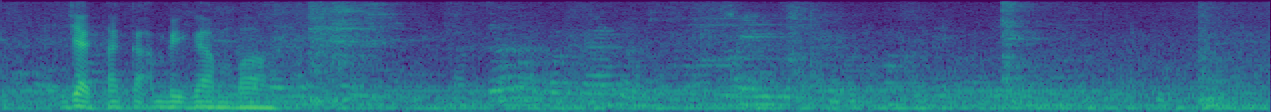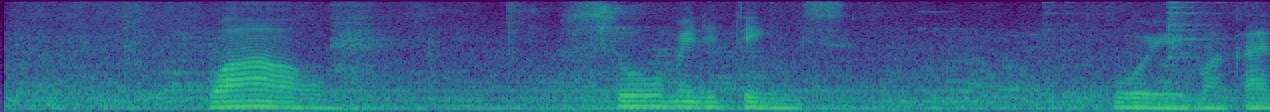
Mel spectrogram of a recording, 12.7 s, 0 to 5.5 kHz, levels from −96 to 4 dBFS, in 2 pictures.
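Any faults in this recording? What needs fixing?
Aliasing runs through the whole clip: the upper range sounds gritty and metallic, with stray tones at unrelated pitches roughly 25 dB below the signal, and the spectrum runs hard up to a 5.5 kHz edge. That fits a drop from 44.1 kHz to 11 kHz without filtering, folding content above 5.5 kHz back down. To prevent it, apply a steep low-pass below 5.5 kHz before reducing the rate, or use a proper resampler.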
